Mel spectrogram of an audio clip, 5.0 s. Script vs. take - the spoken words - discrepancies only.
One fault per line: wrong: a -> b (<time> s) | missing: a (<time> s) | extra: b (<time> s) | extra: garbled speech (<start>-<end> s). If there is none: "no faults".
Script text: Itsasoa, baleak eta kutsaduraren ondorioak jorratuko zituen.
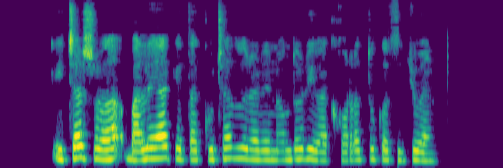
no faults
